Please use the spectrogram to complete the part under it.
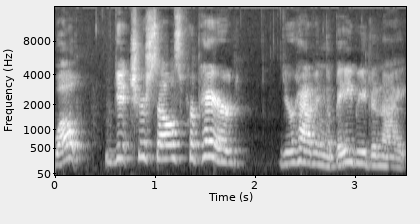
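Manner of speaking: usual speaking voice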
